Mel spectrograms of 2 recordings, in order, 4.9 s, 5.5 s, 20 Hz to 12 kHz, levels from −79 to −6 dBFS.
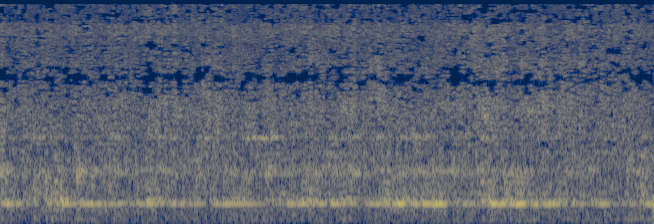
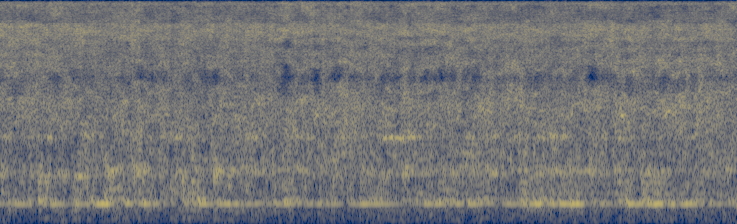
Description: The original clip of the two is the first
